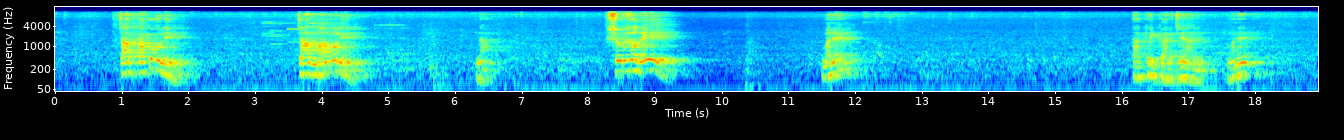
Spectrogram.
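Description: A man speaks emphatically into a microphone in short bursts, heard through loudspeakers in a hall.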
